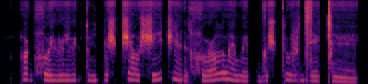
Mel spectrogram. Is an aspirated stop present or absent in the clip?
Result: absent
